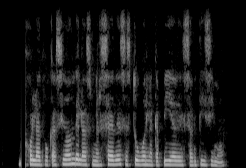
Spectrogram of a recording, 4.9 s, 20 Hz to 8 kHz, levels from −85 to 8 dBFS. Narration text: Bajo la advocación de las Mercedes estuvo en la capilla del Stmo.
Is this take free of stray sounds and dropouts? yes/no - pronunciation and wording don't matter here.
no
